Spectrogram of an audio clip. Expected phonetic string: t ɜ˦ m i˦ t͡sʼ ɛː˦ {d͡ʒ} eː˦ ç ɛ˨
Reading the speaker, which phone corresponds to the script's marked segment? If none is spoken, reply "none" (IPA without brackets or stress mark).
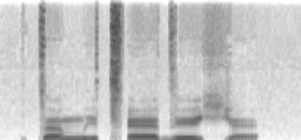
d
